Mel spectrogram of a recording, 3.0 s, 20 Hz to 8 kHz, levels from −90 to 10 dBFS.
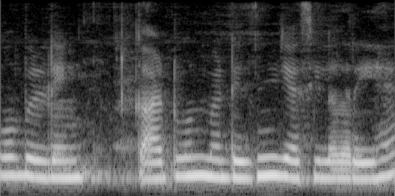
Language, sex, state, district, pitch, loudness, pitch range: Hindi, female, Chhattisgarh, Bastar, 220 Hz, -12 LUFS, 215-235 Hz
